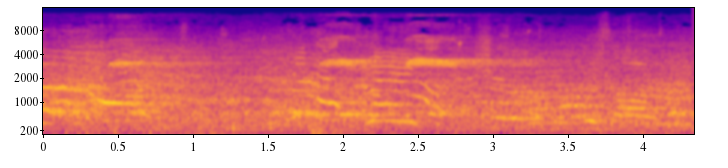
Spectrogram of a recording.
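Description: Reverberant hubbub of a large sports hall during a children's karate sparring bout: many voices talking and calling out, with dull thuds of feet and contact on the hardwood floor.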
